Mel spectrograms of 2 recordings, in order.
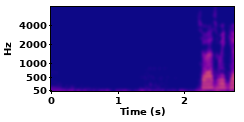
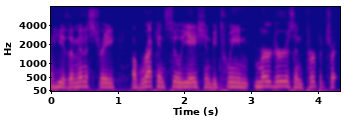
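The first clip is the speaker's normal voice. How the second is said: ordinary delivery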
